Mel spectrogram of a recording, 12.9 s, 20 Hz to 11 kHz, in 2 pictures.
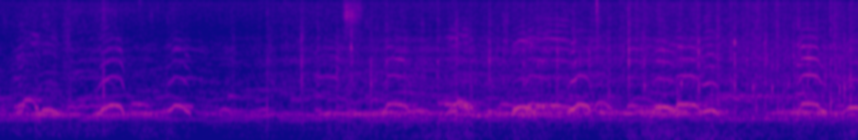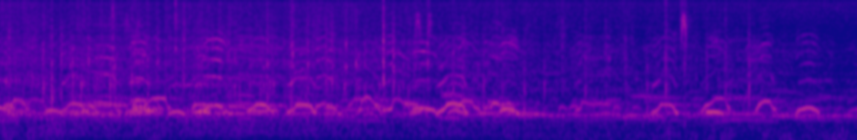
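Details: Swans running upwind before taking off, filmed in early February around 8 a.m.: a dense, continuous chorus of nasal honking calls from many birds, overlapping constantly, with faint background noise.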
